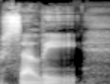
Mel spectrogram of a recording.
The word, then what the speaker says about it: Salé: They arrived at a city named Salé, or Salih. The English pronounced it much like the name Sally.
